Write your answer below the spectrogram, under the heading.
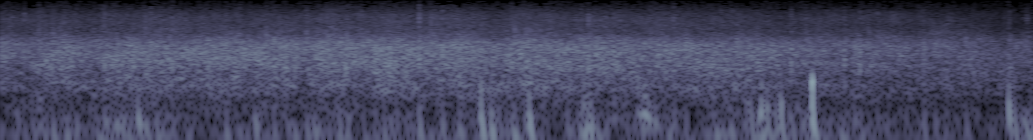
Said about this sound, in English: So we have a really great group of people here. So I want you to give them all a round of applause before we start.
